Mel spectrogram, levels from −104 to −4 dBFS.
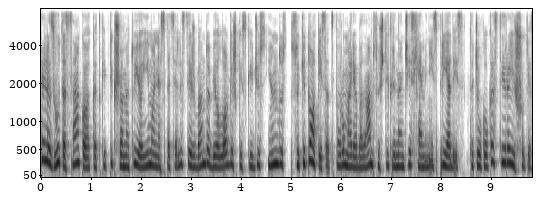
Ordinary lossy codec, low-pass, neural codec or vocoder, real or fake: Opus, 64 kbps; 7.2 kHz; none; real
